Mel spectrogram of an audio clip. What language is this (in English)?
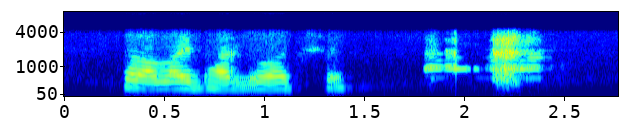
Bangla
